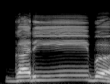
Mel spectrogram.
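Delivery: गरीब sounded out with a long ई; drawn-out long ई. Shown as a demonstration. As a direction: stretch री in गरीब. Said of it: "खींच के पढ़ा जाता है".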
